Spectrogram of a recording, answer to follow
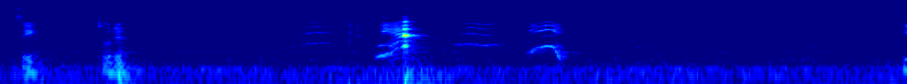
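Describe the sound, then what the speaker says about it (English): A cat gives a few short, creaky meows near the listener, with quiet gaps between them, while a person speaks softly at the same time. "Do you hear her little creaky meows?"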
